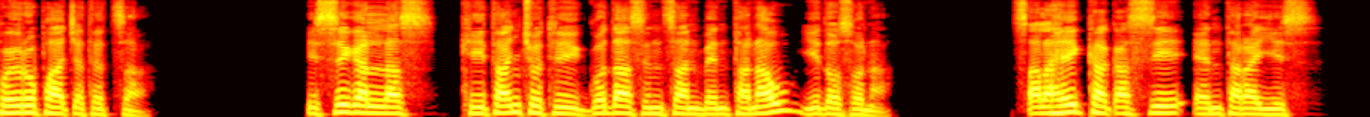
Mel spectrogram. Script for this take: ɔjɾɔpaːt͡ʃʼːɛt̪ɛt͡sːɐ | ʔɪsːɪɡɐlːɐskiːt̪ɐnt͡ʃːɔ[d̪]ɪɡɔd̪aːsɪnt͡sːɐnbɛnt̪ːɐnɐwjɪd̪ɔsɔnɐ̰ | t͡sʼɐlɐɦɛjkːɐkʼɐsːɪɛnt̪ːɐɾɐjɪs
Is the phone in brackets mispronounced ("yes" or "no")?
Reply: yes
